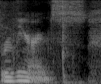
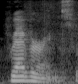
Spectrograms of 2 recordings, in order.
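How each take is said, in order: First: Softly repeated. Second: Said in the usual way. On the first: Real, not acted.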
